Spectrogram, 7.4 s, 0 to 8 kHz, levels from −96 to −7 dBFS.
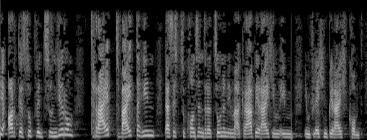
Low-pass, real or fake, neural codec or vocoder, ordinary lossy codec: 7.2 kHz; real; none; none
